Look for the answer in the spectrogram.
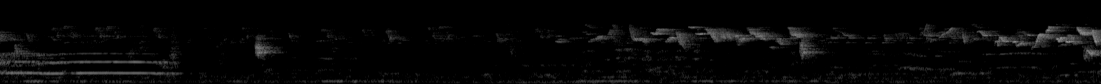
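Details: Lemon-bellied white-eye singing at dawn: faint, scattered high notes over a steady tone and low hum, building into a louder, quick twittering warble in the second half.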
